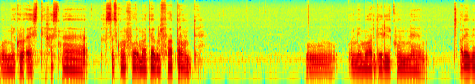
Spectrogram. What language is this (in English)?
Arabic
